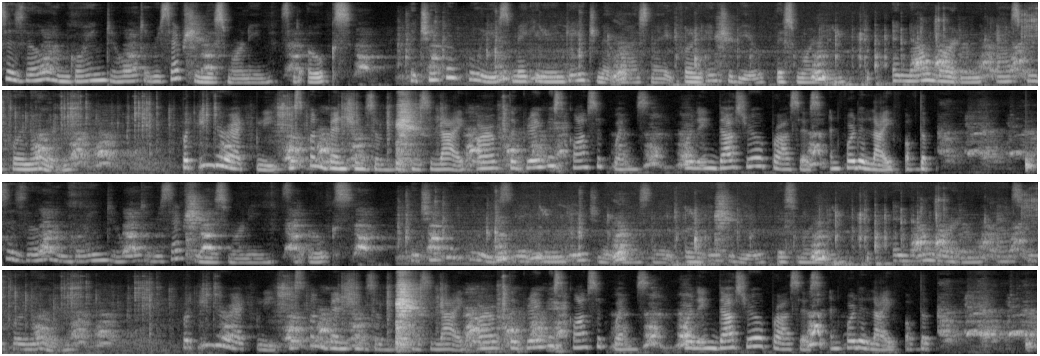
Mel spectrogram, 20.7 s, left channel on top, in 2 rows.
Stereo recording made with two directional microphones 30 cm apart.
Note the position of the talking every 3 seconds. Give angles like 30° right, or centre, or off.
60° left, 60° left, 60° left, 60° left, 50° left, centre, 30° left.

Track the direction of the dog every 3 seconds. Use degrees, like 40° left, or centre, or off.
50° right, 30° right, 10° right, 40° left, 20° left, 30° right, 50° right.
